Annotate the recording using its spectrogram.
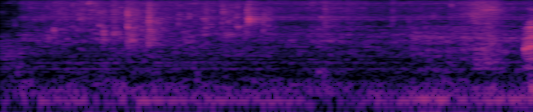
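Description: Faint sound of a tap running into a bathroom sink, with a few small splashes as water is scooped up and splashed onto a face.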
